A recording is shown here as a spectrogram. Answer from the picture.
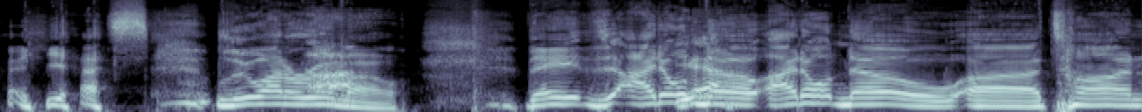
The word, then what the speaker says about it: Anarumo: Speaking of broken, the Colts are hiring former Bengals defensive coordinator Lou Anarumo for their new head coach.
